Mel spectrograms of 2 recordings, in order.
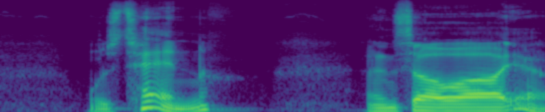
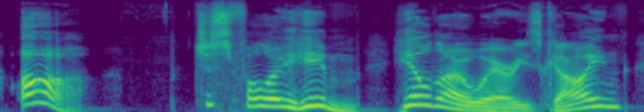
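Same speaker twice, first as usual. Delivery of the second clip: high mum voice; 9 semitones higher, 5 dB louder than usual. Retold or imitated. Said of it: "this voice from behind me goes".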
